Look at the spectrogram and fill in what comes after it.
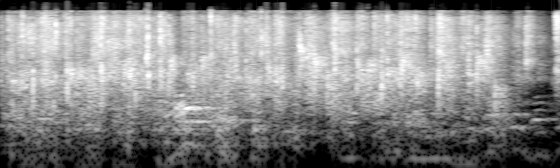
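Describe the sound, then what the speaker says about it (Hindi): An audience at a mushaira poetry gathering in Sillod breaks into sustained applause, dense clapping from many hands filling the room steadily for several seconds, with some voices mixed in. "एक बार तालियां हो जाते सब काम करते।"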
